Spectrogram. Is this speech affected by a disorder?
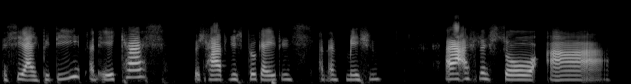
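Yes: deafness; many years of speech therapy to learn to talk, no sign language; speech sometimes affected.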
